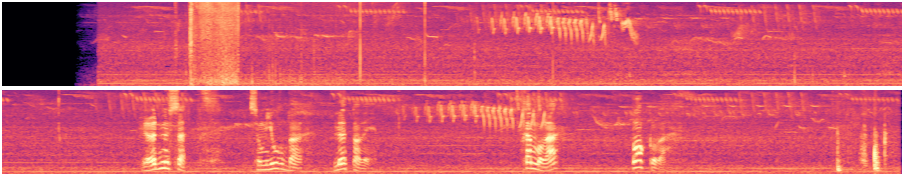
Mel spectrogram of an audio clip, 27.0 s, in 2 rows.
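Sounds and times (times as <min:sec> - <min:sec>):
songbirds singing: 0:01.2 - 0:27.0
short rushing burst of noise: 0:02.7 - 0:04.5.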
